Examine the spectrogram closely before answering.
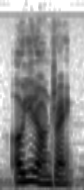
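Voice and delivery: ordinary talk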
